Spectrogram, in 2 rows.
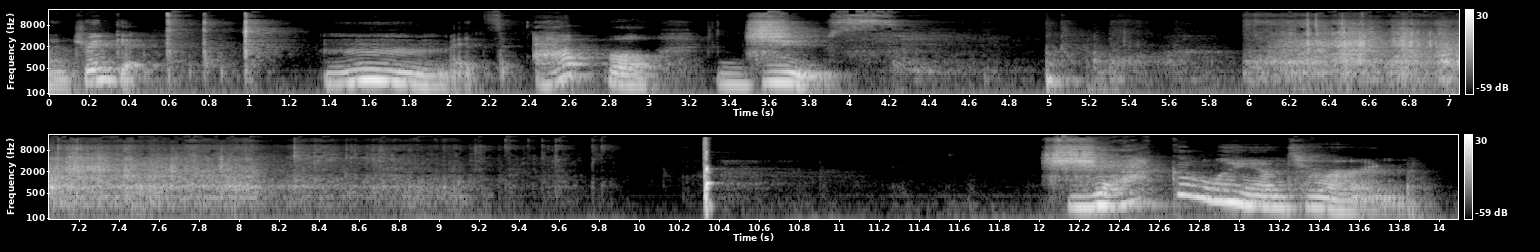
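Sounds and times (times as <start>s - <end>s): hands rummaging through dried beans: 6.0s - 9.6s.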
